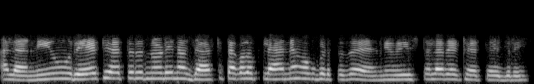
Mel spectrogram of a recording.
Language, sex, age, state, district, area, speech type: Kannada, female, 30-45, Karnataka, Uttara Kannada, rural, conversation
